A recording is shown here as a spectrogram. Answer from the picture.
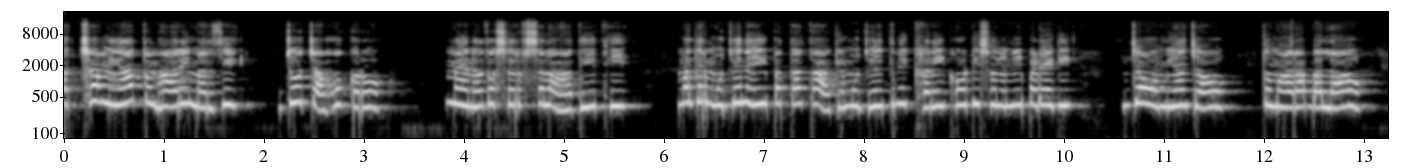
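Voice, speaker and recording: In a cartoonish character voice of extremely high pitch, the speaker goes at a fairly slow pace with monotone, flat intonation. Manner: pompous, theatrical pronouncements.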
